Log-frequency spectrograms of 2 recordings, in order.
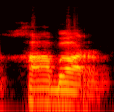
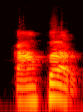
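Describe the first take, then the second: First: "khabar" with a throaty kh; nonstandard pronunciation. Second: "Kabar" with a hard k; standard pronunciation. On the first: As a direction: open "khabar" on a rasped kh. (ucapkan "khabar" dengan kh) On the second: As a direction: say "Kabar" with plain k, no kh. (ucapkan "Kabar" dengan k) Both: Shown as a demonstration. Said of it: "bukan khabar".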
